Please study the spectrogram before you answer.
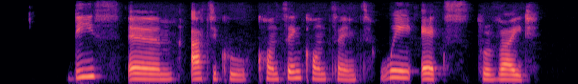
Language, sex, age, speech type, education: Nigerian Pidgin, female, 15-29, spontaneous, tertiary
